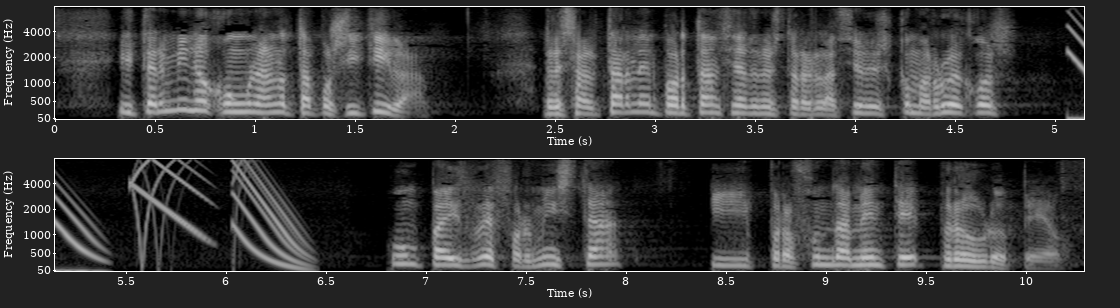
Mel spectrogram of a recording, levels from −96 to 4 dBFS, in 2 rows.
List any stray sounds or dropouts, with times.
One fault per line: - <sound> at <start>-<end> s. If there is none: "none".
- chirp at 5.1-6.5 s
